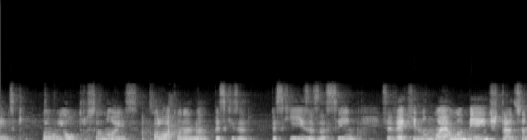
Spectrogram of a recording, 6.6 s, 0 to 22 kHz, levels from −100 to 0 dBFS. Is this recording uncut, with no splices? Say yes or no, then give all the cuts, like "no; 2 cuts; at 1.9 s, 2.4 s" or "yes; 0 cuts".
no; 1 cut; at 1.8 s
